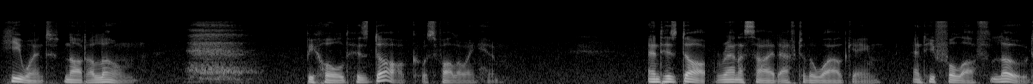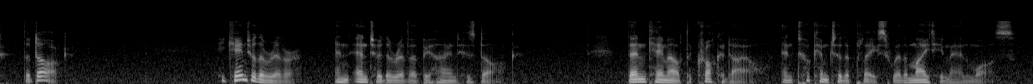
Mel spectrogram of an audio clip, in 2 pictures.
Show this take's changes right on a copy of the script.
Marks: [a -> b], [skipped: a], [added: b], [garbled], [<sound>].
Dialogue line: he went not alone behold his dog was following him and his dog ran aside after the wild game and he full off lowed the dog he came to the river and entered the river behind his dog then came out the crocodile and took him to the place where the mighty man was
he went not alone [sigh] behold his dog was following him and his dog [dropout] ran aside after the wild game and he full off lowed the dog he came to the river and entered the river behind his dog then came out the crocodile and took him to the place where the mighty man was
